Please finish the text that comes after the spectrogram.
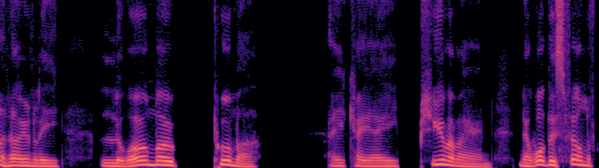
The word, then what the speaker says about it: Pumaman: Pleasence, throughout the movie, pronounces it Pumaman, which is the correct pronunciation, of course, whereas his American co-stars all say Pumaman.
